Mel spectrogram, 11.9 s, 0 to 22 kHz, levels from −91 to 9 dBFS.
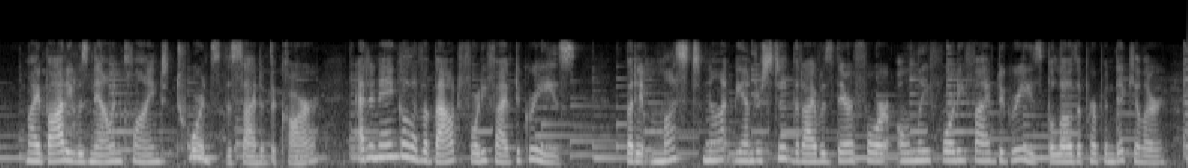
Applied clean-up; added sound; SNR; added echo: none; Plucked string instrument; 12 dB; none.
